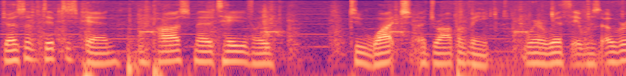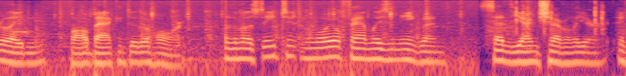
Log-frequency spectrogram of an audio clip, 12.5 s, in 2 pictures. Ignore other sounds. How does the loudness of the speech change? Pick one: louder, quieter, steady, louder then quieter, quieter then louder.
steady.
